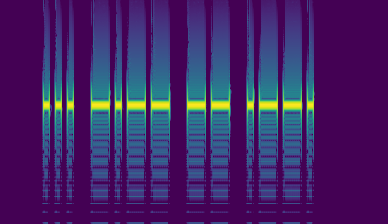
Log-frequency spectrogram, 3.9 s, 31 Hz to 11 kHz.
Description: Morse code, heard as a keyed tone, about 20 wpm, 700 Hz. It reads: SYMP
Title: Build A Word - 2 Letters At A Time - 8-Letter Words - 20wpm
